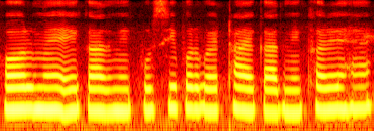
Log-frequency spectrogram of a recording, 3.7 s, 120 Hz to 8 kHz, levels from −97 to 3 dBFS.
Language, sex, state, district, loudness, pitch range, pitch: Hindi, female, Bihar, Katihar, -15 LUFS, 230-245 Hz, 240 Hz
